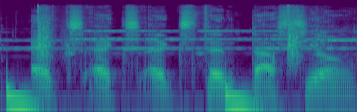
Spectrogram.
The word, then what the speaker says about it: XXXTentacion: By the way, that's how you say his name, XXXTentacion, for you people just absolutely massacring this man's name.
